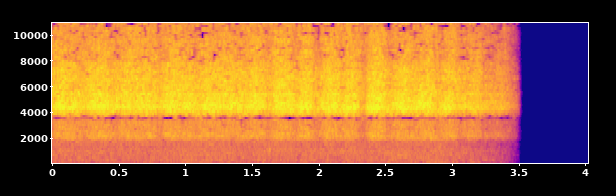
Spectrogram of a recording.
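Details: Mediterranean cicadas in summer: an intense, high, shrill buzz with quick rhythmic pulses that stops abruptly after three and a half seconds, followed by silence.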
